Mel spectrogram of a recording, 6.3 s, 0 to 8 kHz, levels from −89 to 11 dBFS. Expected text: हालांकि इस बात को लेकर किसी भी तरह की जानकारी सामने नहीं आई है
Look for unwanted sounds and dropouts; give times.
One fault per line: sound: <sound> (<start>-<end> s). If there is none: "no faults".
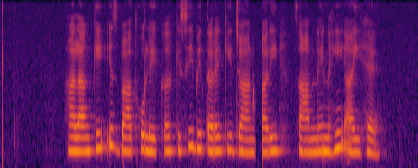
sound: dropout (3.8-3.9 s)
